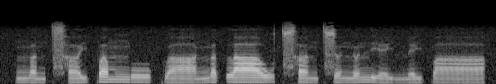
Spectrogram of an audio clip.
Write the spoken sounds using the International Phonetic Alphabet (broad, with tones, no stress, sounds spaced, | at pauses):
ŋ ɐ˨˩ n t͡sʰ ɐ˨˥ j p ɐ˥ m ŋ uː˧ kʷ aː˨ ŋ ɐ˥ t̚ l aː˥ w t͡sʰ ɐ˧ n t͡s ɵ˧ n ɵ˥ n j e˨˩ j n̪ e˨˧ j p aː˨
